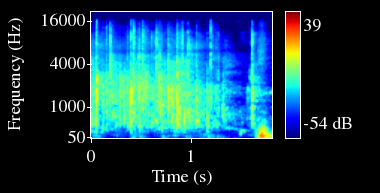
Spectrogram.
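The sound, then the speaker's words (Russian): Women in a stand-up comedy audience clap. The claps are scattered and uneven, fairly quiet, and thin out toward the end. “Прикольно, девушка хлопает, и парень рядом в шоке сидит вообще такой.”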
